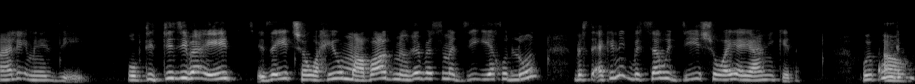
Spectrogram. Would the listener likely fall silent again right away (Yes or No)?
Yes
